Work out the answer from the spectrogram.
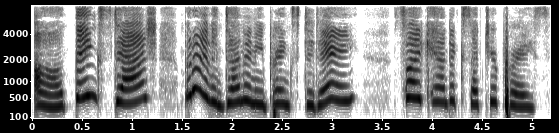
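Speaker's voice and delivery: bubbly, giggly, very high-pitched and loud. Narrating Pinkie's reply to Dash, voice Pinkie giggling. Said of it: "Pinkie giggled even more".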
